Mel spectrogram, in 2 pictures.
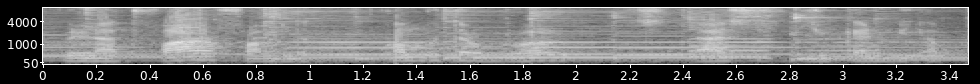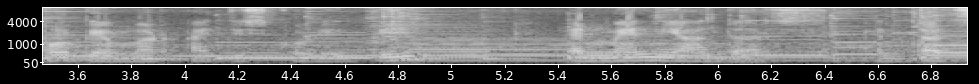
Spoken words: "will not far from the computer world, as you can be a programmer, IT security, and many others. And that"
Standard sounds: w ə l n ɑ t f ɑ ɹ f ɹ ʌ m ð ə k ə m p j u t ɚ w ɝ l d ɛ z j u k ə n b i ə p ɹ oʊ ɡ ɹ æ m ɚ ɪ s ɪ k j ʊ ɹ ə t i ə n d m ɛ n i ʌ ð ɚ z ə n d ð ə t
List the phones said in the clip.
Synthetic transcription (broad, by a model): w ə l n ɑ t f ɑ ɹ f ɹ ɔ m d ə k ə m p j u t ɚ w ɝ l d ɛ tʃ j u k ə n b i ə p ɹ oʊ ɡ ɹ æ m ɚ ɪ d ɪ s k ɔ l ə t i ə n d m ɛ n i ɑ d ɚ s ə n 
